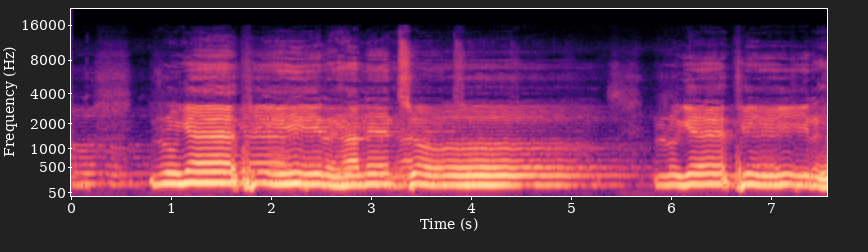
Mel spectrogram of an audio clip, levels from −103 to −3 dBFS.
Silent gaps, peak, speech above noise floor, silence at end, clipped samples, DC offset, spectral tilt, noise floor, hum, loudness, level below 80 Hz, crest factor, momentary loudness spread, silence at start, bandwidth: none; -2 dBFS; 25 dB; 0 s; under 0.1%; under 0.1%; -7 dB/octave; -38 dBFS; none; -14 LUFS; -62 dBFS; 12 dB; 18 LU; 0 s; 12 kHz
